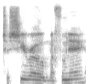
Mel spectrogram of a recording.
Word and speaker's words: Toshiro Mifune: And one of my favorite parts of the movie is the main character played by Toshiro Mifune, I think is his name. That's how you pronounce it.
